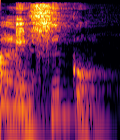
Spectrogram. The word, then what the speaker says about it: México: Por ejemplo, el nombre mismo de nuestro país proviene del náhuatl, en el que se pronunciaba México, con acento en la I y no en la E.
